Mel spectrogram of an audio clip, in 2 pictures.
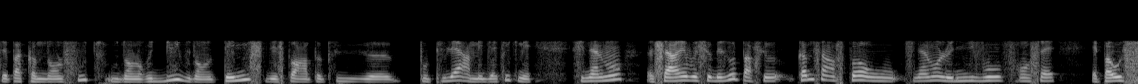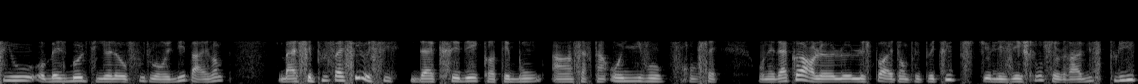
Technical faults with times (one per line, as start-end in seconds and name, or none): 0.00-22.76 aliasing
